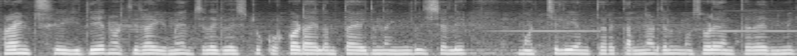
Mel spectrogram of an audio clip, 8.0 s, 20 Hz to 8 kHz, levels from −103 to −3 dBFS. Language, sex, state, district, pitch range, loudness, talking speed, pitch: Kannada, male, Karnataka, Gulbarga, 170-180 Hz, -17 LUFS, 120 wpm, 175 Hz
